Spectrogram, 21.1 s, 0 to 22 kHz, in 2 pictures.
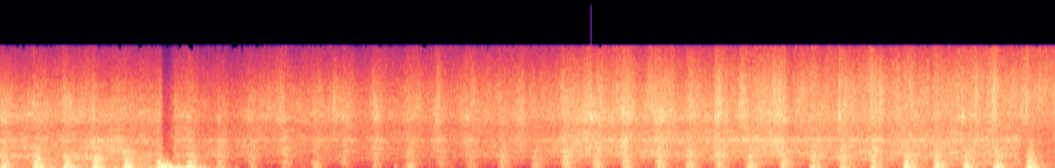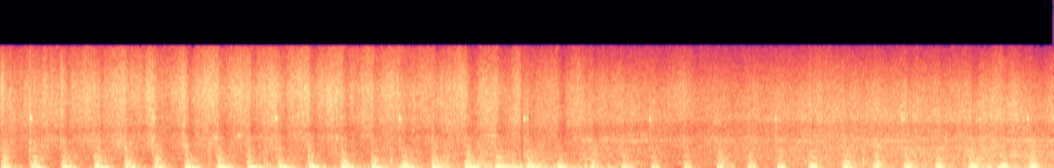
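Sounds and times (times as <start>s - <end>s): steam hissing: 0.0s - 21.0s
steam locomotive exhaust beating: 0.0s - 21.0s.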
